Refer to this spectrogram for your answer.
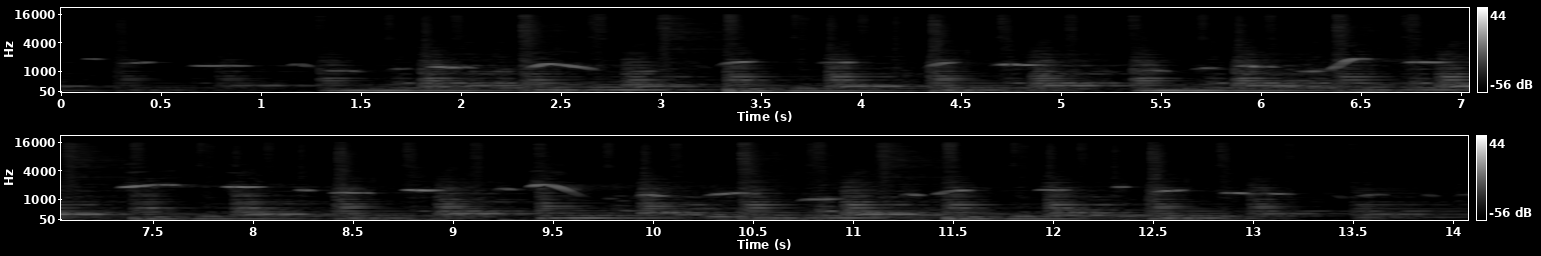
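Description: A bright whistled melody glides up and down in steady phrases over a bouncy instrumental backing with a firm bass line and regular beats, lasting the whole stretch with no talking.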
